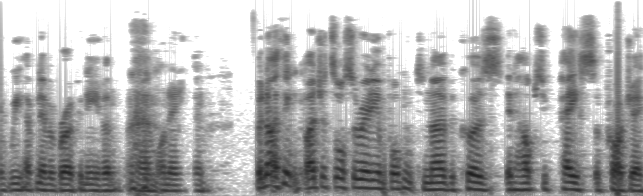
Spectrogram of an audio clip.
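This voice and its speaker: A man speaks in a British accent, his voice somewhat breathy and his pitch moving in an ordinary way. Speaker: filmmaker. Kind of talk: interview answer. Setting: Skype call.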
